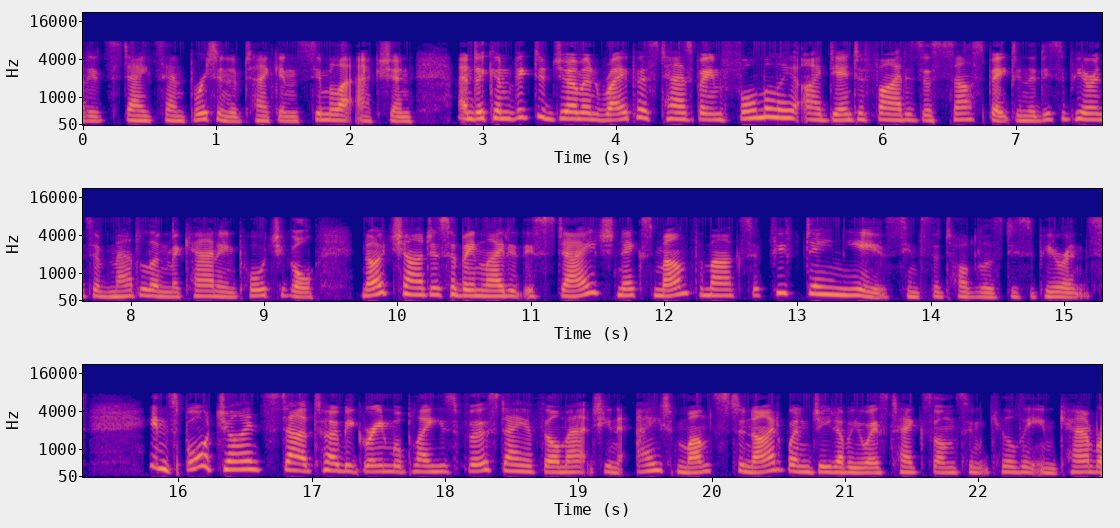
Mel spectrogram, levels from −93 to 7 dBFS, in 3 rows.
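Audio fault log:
Throughout: resampler restarted on every block. A steady 50 Hz buzz rides under the speech and drops away in pauses. The sample-rate conversion, which sounds like a step down from 24 kHz to 16 kHz, was run afresh on each 20 ms block. So at every block boundary the converter lacked the true neighbouring samples and left a small error there. Those errors fall every 20 ms, fusing into a buzz that follows the signal.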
